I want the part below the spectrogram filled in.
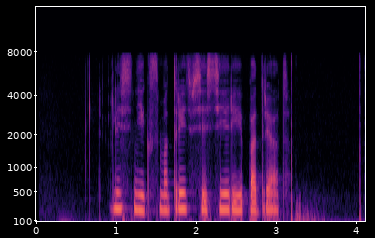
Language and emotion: Russian, neutral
